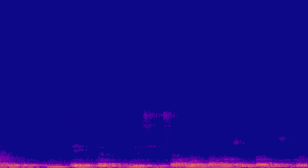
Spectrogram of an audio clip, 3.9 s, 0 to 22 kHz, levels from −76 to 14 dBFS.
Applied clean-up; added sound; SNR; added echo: neural separator model SepFormer DNS4.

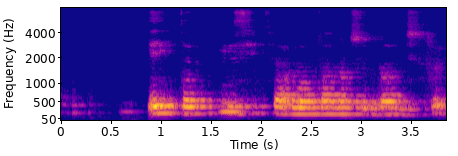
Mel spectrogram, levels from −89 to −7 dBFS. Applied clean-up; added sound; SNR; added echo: neural mask model DeepFilterNet 3.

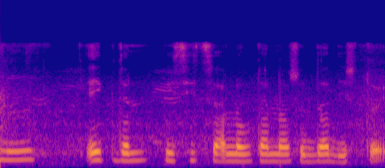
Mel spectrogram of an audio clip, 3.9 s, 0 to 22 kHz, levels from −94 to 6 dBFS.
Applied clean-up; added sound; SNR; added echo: none; none; none; none.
